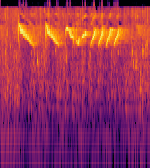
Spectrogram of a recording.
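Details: Wild white-eye (pleci ngalas) lure song meant to provoke rivals into replying: two long high descending whistled slurs, then a quick string of bright, sharply zigzagging chirps, with soft background hiss.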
